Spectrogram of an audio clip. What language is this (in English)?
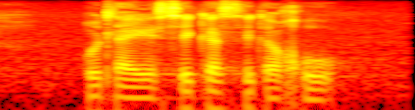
Tswana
